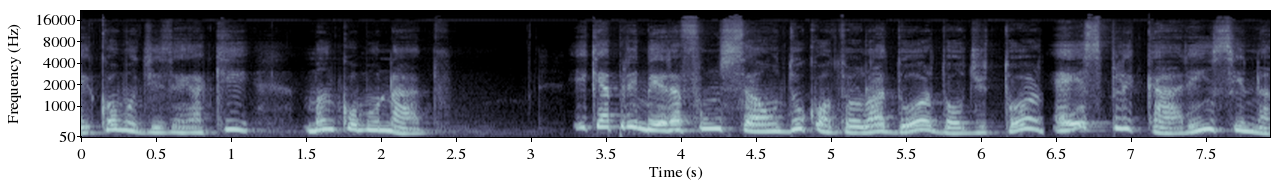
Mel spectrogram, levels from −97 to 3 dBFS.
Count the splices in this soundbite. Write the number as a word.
two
